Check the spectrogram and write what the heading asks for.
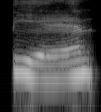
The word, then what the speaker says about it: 点: Terus kalau misalnya Tien juga sama ya, IAN. Jadi A-nya jadi agak Tien. 点 Tien ada 3 ya.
